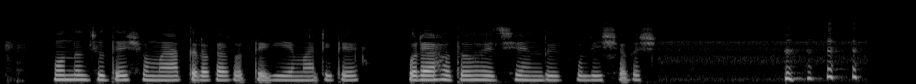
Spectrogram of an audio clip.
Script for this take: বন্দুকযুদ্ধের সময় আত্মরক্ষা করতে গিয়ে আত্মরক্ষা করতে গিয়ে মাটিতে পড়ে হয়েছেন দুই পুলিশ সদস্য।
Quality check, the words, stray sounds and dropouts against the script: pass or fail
fail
